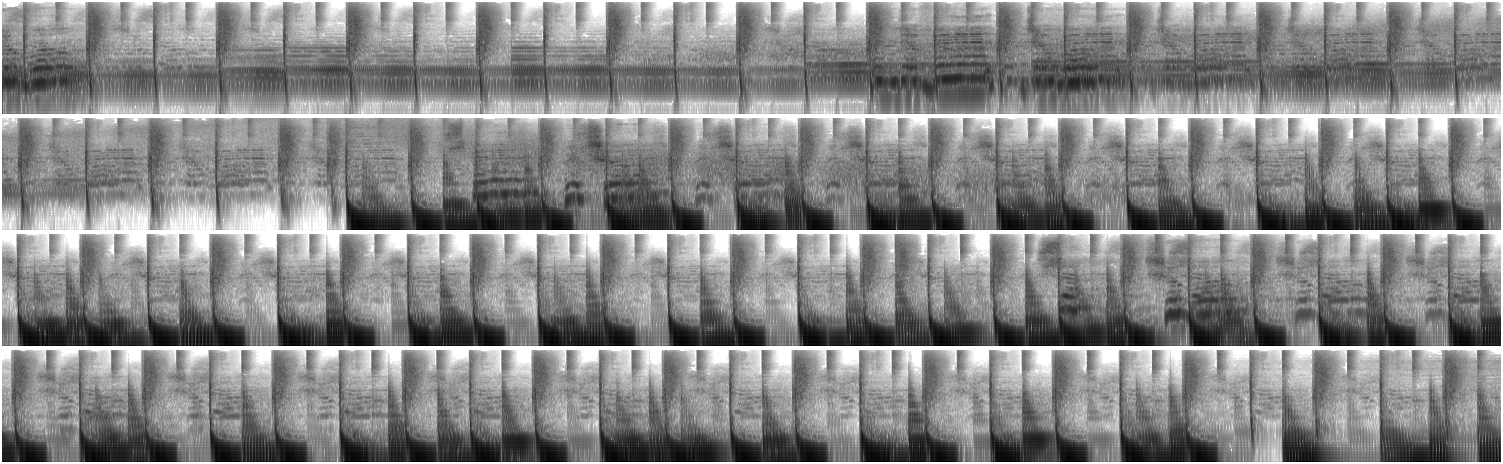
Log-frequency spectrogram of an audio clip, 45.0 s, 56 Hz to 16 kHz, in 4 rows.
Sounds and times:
Dance music: 0:00.0 - 0:44.9.

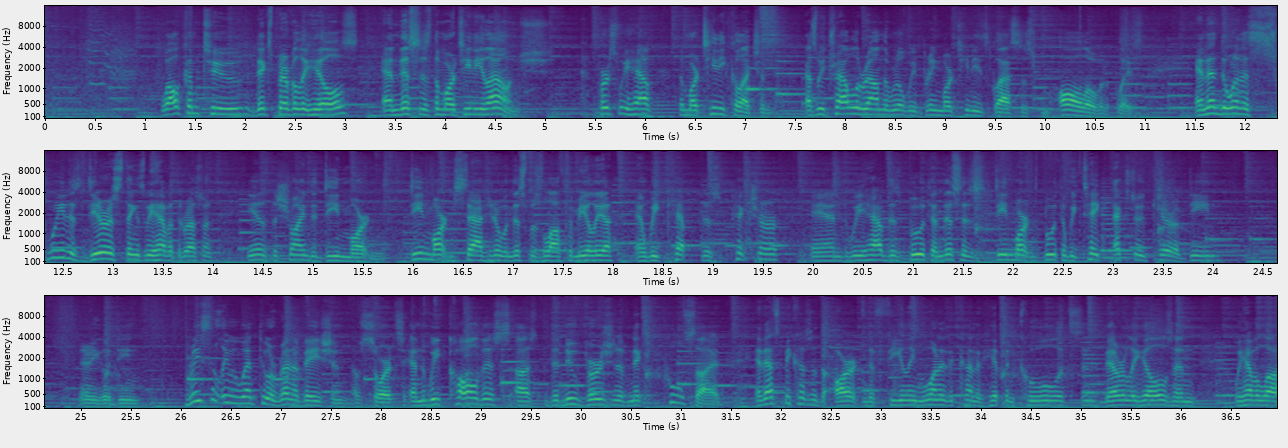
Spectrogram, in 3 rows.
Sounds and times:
Music: 0:00.0 - 0:36.9
Speech: 0:01.2 - 0:05.0, 0:05.6 - 0:24.1, 0:25.0 - 0:36.9.

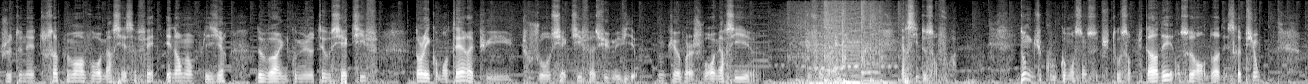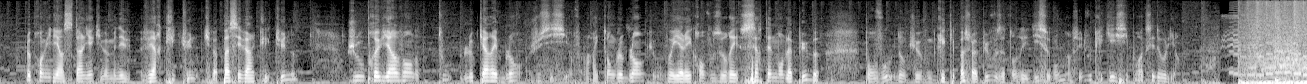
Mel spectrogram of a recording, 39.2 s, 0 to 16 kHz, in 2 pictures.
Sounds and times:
Speech: 0:00.0 - 0:11.4, 0:12.1 - 0:12.7, 0:13.5 - 0:14.4, 0:15.3 - 0:18.9, 0:20.0 - 0:24.1, 0:24.8 - 0:32.0, 0:32.6 - 0:37.4
Music: 0:00.0 - 0:39.2.

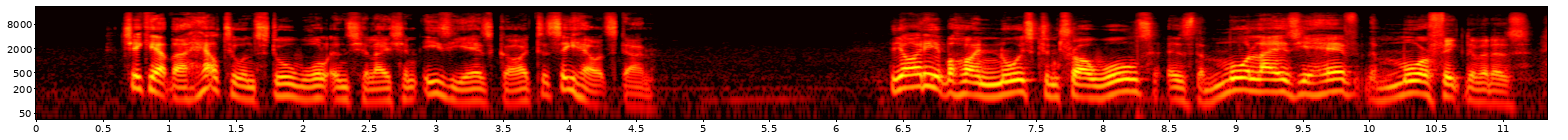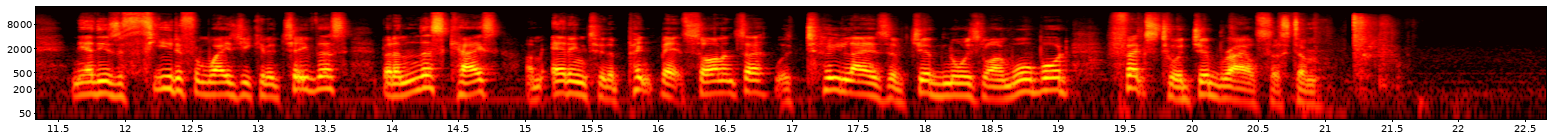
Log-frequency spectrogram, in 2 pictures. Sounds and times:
Speech: 0:00.7 - 0:04.7, 0:06.4 - 0:21.1.

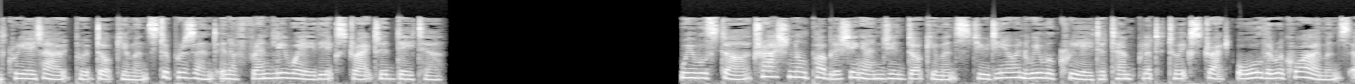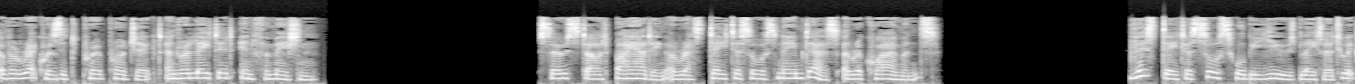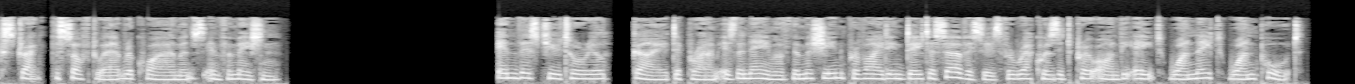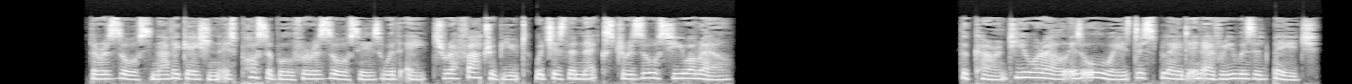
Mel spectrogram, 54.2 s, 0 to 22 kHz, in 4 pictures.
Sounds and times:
Speech: 0:00.0 - 0:04.5, 0:06.8 - 0:16.8, 0:19.0 - 0:23.0, 0:24.9 - 0:30.0, 0:32.1 - 0:40.2, 0:41.6 - 0:48.0, 0:50.3 - 0:53.9.

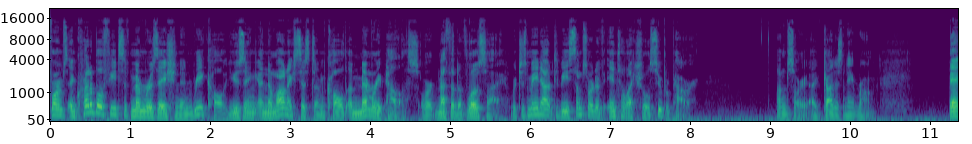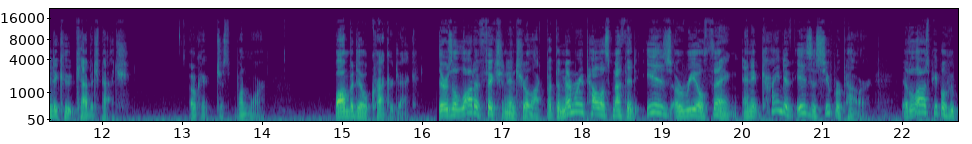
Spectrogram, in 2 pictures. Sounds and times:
Narration, monologue: 0:00.0 - 0:22.7.

